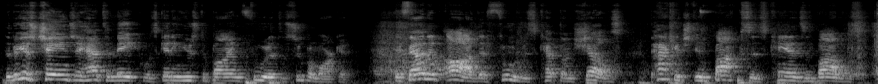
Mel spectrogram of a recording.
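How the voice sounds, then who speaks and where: A man reads a picture book aloud for schoolchildren, putting deliberate, animated emphasis on his words. His voice sits at some distance from the microphone in an echoey room, with faint noise underneath. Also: high-pitched. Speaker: school staff member reading aloud on morning announcements. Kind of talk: expressive children's read-aloud. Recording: roomy echo, distant mic, faint background noise.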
